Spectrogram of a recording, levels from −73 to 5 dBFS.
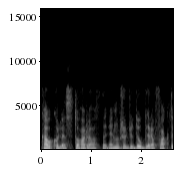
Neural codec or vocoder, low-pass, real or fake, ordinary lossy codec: codec, 16 kHz, 0.8 kbps, ZipCodec; 7.2 kHz; fake; Opus, 16 kbps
